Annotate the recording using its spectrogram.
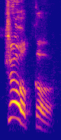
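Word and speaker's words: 这个: je, ko, je, ko, Zheke. je, ko, Less of the J. Zheke.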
